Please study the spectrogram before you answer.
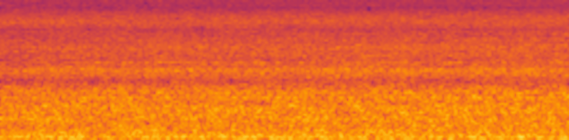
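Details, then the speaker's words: HVAC furnace blower after blower wheel replacement (the old wheel had caused a screeching noise), tested before closing up: smooth, steady rush of air with an even low hum, no scraping or rubbing; normal blower operation. "isn't that beautiful that is beautiful no horrible scraping sound"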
